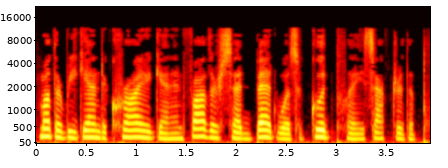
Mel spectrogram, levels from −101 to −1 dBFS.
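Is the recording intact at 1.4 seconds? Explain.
Yes, the speech at 1.4 s plays through intact, with no dropout, click, distortion or other technical fault at that moment.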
